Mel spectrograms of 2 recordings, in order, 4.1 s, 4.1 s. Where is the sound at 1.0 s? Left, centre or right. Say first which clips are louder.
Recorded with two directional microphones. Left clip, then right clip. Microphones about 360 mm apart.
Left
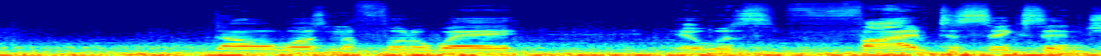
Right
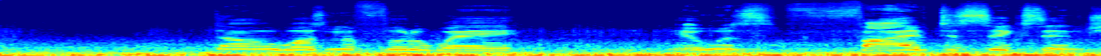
Left 3 dB; centre.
